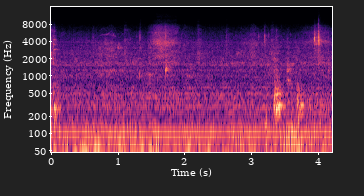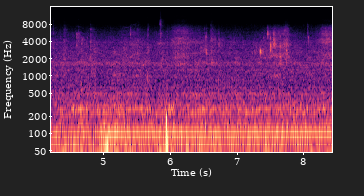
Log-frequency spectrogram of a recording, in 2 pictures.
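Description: Faint wet squelching and dripping as a marinated sea bass fillet is dipped and turned by hand in thin gram-flour batter in a glass bowl. A steady low hum runs underneath, and there is one sharp click about six seconds in.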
